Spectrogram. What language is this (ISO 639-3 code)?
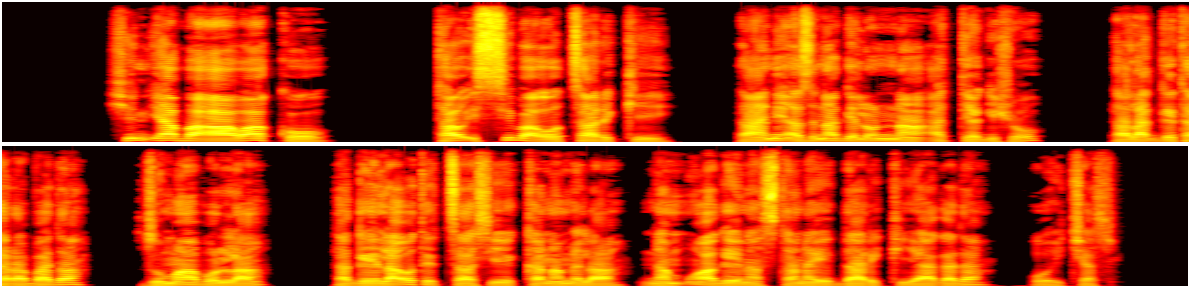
gof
